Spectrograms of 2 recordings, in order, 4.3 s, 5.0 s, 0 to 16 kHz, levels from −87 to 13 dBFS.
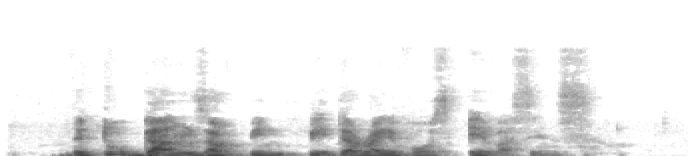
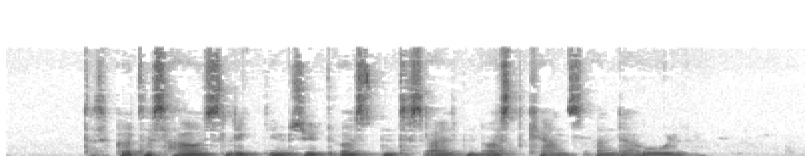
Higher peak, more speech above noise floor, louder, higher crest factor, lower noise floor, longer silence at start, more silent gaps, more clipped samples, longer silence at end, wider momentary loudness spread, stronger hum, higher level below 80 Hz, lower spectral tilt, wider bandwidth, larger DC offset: about the same, -2 dBFS vs -4 dBFS; about the same, 43 dB vs 42 dB; about the same, -22 LUFS vs -22 LUFS; about the same, 22 dB vs 20 dB; about the same, -64 dBFS vs -65 dBFS; second, 0.35 s vs 0.5 s; neither; neither; about the same, 0.7 s vs 0.65 s; first, 16 LU vs 10 LU; neither; second, -66 dBFS vs -54 dBFS; first, -7.5 dB/octave vs -4 dB/octave; second, 7.6 kHz vs 11.5 kHz; neither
